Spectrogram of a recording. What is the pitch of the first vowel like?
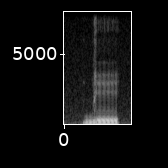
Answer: low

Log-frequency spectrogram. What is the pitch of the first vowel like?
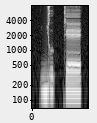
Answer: high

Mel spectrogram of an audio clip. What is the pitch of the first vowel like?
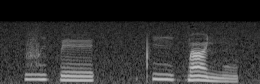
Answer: falling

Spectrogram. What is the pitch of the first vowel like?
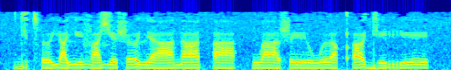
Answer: rising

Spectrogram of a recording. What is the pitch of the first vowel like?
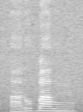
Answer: low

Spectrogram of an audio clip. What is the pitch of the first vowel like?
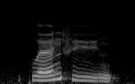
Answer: rising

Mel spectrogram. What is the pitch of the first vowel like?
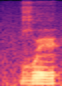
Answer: low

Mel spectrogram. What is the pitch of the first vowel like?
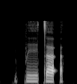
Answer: high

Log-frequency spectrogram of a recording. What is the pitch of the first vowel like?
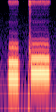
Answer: low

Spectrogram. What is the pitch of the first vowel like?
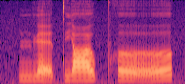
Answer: low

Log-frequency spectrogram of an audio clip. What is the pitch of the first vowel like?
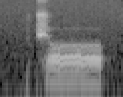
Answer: low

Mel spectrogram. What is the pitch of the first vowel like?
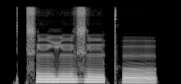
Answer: low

